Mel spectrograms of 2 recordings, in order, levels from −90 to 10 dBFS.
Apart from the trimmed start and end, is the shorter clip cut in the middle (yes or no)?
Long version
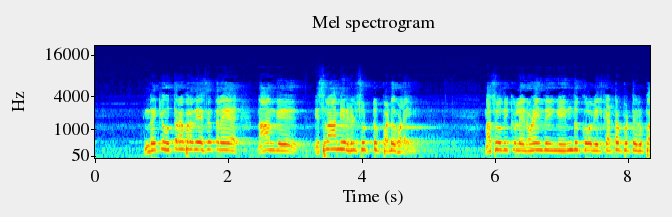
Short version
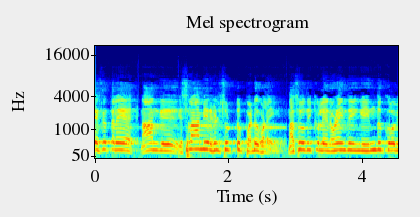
yes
